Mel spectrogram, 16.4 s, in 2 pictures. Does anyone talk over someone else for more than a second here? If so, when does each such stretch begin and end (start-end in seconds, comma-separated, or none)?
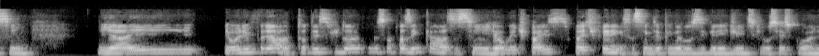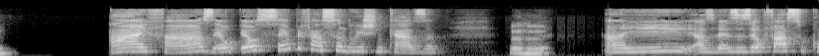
none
